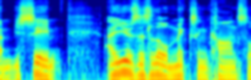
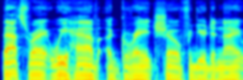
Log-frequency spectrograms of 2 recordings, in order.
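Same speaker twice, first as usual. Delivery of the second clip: normal talking voice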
